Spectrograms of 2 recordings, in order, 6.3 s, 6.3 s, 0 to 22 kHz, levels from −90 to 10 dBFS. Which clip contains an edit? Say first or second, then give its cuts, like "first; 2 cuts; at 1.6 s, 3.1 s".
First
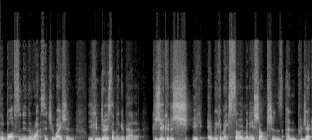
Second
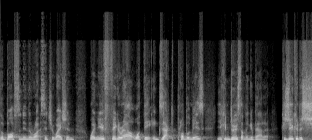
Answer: first; 1 cut; at 1.7 s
